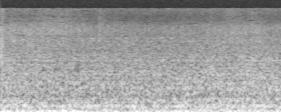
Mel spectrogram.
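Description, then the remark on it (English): Steady, heavy road rumble fills the cabin of a moving truck, a constant low drone with a hiss of tire and wind noise on top and no voices. “And maybe sometimes I'll have some guests on that will be my passengers, whoever's in the truck with me.”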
